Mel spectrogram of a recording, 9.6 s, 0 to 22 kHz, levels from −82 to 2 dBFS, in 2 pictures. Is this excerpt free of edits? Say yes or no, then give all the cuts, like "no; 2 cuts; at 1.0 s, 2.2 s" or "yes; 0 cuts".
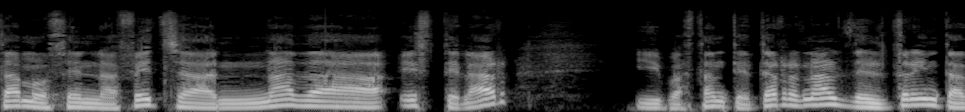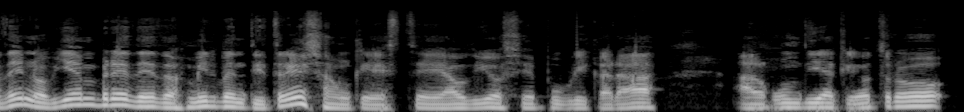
yes; 0 cuts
